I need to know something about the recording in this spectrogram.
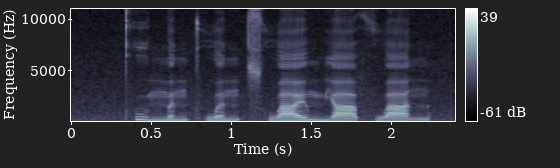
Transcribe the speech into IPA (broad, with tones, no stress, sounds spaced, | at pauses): kʰ u˥˩ n̪ ə˧˥ n pʰ w ə˧˥ n t͡sʰ w a˧˥ ɪ̯ m j ä˨˩ f w a˥˩ n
